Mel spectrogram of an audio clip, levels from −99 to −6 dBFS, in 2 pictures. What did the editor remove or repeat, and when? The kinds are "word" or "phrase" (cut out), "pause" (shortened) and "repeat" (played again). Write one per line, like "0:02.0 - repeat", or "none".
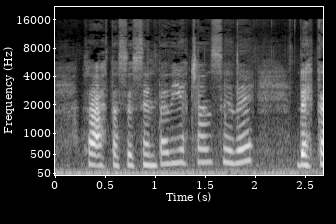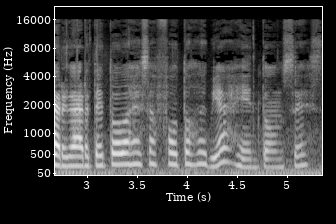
0:01.3 - word
0:04.2 - word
